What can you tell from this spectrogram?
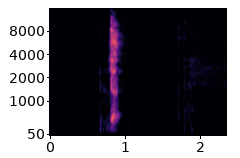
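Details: Hiccups in a person with sleep apnea, after waking from sleep with a CPAP mask, in a rare attack lasting about 14 minutes.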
